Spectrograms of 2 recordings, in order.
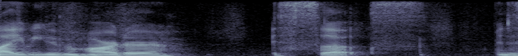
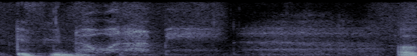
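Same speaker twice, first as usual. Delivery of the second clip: slow, breathy hinting whisper; knowing whisper; 13 dB quieter, much slower than usual. Real, not acted. Vlogger hinting to viewers about her period, in a whisper. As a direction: whisper it like a shared secret. Hinting at Mother Nature joke.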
